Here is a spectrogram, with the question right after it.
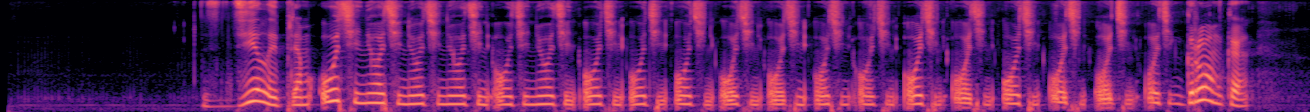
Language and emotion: Russian, positive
